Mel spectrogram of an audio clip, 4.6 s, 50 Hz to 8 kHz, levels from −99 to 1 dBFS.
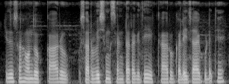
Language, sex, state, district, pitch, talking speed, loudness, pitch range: Kannada, male, Karnataka, Bellary, 115 Hz, 130 wpm, -26 LUFS, 110-125 Hz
